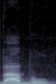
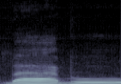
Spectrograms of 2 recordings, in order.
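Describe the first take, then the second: First: The vowels are short, with no stretching. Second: The vowels are stretched out long. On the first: "কোনো টান নেই" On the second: "তাহলে টান হয়ে যাবে"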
